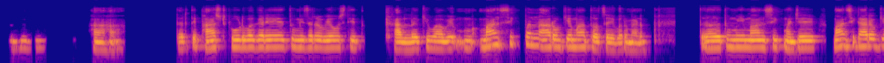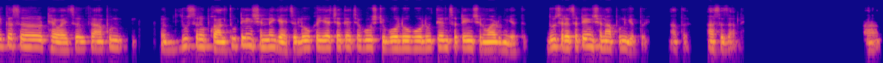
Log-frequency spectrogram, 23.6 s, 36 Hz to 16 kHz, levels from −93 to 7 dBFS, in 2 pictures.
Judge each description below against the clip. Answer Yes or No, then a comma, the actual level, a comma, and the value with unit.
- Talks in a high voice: No, medium, 165 Hz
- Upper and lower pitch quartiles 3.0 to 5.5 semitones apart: No, narrow, 2.6 semitones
